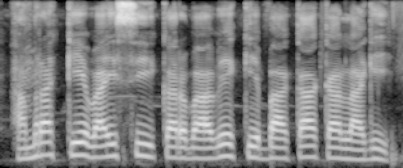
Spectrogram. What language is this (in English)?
Bhojpuri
